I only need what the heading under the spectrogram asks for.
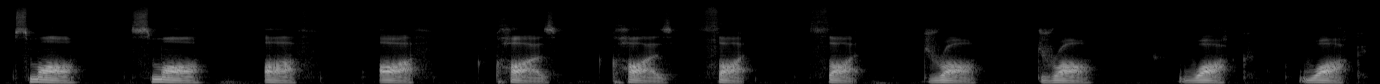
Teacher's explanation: awe sound mouth wide back of your tongue raised front of your tongue down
